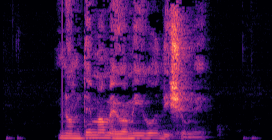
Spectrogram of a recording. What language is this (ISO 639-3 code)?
glg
